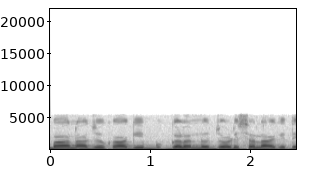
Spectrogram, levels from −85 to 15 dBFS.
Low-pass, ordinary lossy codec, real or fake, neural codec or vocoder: 5.4 kHz; none; real; none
